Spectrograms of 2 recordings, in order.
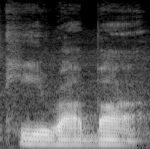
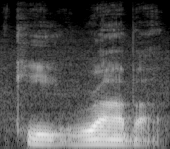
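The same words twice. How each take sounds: First: Raba said as ra-BA, the weight landing on the final syllable; stress on last syllable. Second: Raba said as RA-ba, the weight on the first syllable, slowed; stress on first syllable. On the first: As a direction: say ki raba with the accent at the very end. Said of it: "the accent falls on the last syllable". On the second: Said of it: "the accent here falls on the first syllable". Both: Shown as a demonstration.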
